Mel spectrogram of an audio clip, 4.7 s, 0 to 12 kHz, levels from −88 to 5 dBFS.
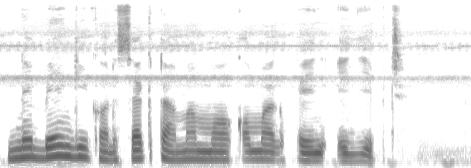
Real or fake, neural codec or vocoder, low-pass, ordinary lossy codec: real; none; 10.8 kHz; none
